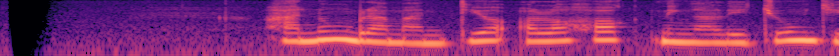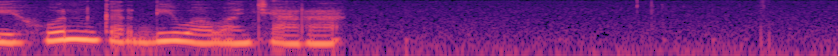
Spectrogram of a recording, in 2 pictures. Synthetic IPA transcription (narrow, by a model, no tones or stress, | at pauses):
hanuŋbɾamant̪iɔʔɔlɔhɔk̚niŋalid͡ʒʊŋd͡ʒihunkərdiwawaɲt͡ʃaɾa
